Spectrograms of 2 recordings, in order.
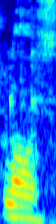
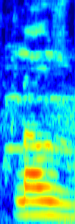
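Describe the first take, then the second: First: The vowel sounds like 'aw', as in 'law'. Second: The vowel sounds like 'ow', as in 'cow'. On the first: The speaker calls it right. "তবে উচ্চারণটা হবে ক্লস" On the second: The speaker calls it wrong. "আমি এটা ক্লাউজ বলতাম"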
